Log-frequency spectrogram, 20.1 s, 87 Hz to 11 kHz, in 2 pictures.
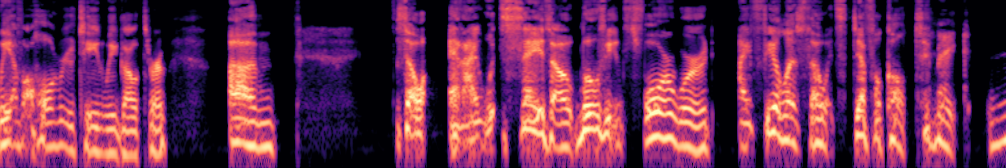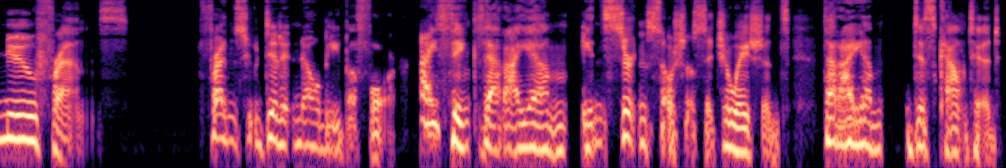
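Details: Woman in her mid-60s with neurological spasmodic dysphonia involving the basal ganglia, plus essential tremor; treated with Botox injections to the vocal cords; condition especially affects vowels and weakens voice; spasmodic dysphonia.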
